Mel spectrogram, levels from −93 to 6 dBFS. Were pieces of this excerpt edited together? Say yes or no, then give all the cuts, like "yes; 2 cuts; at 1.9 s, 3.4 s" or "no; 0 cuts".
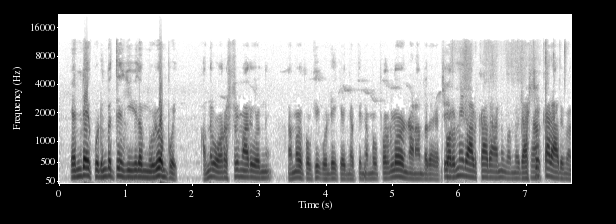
yes; 1 cut; at 5.7 s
